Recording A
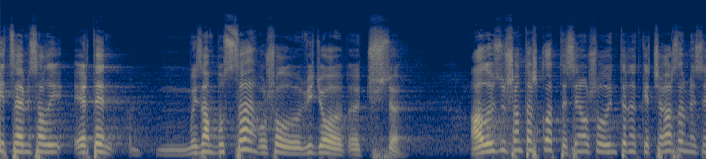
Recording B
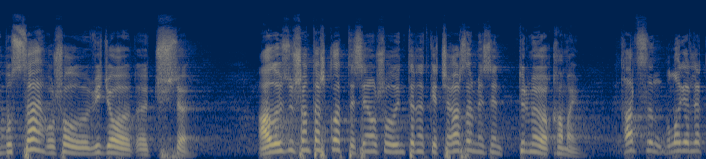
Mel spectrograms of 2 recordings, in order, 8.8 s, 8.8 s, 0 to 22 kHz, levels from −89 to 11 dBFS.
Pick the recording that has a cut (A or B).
B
